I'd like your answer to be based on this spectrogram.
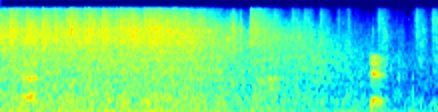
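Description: Rapid bursts of gunfire in a shooting video game, a steady dense rattle throughout with one sharper crack near the end, close and loud under a busy game background.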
